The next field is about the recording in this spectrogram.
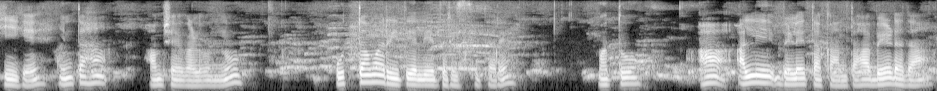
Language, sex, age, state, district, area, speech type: Kannada, male, 18-30, Karnataka, Dakshina Kannada, rural, spontaneous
